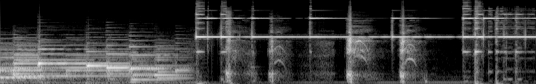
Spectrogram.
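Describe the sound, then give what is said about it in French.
A bell rings at someone's home as a caller arrives, with bright, metallic strikes repeating over several seconds after a short run of melodic tones. “Il sonne chez elle et le lui demande.”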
